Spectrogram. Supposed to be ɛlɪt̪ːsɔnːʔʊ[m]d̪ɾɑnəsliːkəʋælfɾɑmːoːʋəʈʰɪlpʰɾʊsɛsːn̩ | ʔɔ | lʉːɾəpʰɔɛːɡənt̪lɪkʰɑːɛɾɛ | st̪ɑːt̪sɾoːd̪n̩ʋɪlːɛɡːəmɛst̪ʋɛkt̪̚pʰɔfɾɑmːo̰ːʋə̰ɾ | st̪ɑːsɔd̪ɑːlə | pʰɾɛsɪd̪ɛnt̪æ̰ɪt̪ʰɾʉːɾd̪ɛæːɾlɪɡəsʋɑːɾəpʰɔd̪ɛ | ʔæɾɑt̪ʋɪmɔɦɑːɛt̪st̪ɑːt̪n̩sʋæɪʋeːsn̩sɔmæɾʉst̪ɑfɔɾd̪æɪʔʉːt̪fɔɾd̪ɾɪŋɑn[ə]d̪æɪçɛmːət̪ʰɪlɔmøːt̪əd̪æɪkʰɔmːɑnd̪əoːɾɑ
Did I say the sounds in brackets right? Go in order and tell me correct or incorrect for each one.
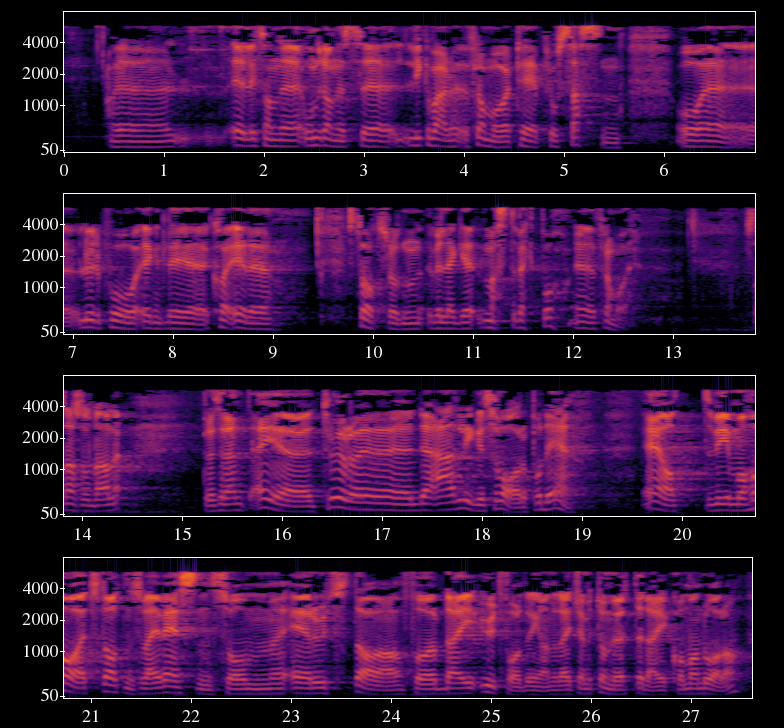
incorrect: n, correct

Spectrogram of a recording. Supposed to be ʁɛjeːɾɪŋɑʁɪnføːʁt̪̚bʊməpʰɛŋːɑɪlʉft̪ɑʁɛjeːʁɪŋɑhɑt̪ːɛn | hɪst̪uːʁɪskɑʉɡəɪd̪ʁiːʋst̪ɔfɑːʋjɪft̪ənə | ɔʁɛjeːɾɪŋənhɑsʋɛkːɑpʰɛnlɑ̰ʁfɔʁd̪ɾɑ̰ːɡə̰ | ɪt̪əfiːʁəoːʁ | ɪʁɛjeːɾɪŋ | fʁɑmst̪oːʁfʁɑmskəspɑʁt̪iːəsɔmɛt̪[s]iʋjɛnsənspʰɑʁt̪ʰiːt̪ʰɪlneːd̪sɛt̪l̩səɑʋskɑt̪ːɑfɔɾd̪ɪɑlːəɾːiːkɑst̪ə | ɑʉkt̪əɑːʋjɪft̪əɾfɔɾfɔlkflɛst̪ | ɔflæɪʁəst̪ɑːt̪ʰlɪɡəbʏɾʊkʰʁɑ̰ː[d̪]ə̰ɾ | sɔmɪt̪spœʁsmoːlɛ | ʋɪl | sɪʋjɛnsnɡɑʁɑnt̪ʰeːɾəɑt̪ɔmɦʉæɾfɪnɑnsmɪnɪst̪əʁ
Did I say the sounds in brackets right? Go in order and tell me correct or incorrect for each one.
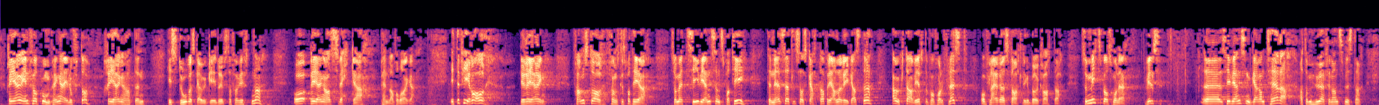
correct, incorrect: t̪

